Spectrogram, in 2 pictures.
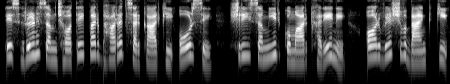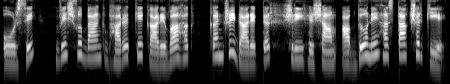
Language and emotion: Hindi, neutral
